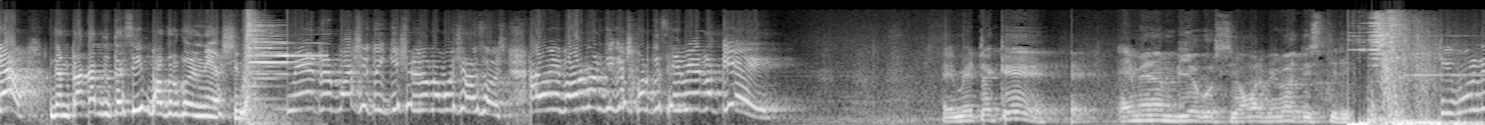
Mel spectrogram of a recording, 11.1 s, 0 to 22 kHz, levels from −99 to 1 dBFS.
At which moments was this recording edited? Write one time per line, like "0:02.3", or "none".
0:02.0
